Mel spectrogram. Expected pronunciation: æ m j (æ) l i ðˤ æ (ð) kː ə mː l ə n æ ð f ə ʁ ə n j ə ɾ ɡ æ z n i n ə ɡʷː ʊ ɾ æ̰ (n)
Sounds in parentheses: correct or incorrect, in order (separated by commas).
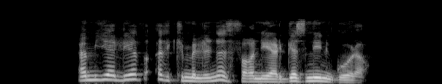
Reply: correct, correct, incorrect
